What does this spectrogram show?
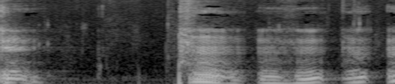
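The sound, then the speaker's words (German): A voice imitates an awkward throat clearing, a string of short voiced grunts and hums in close succession, fairly loud, after a brief stretch of quieter vocal sound. “so, so ein Räuspern.”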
